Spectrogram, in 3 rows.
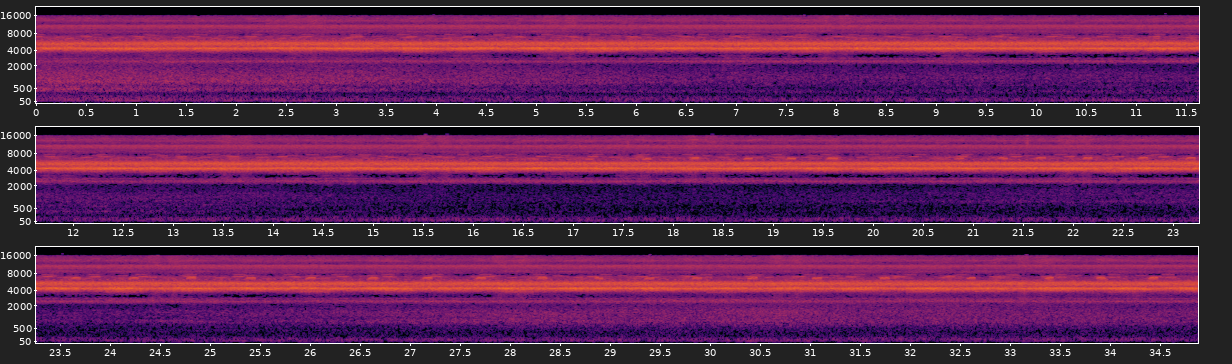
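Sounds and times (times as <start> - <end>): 
crickets trilling: 0.0 - 34.8.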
